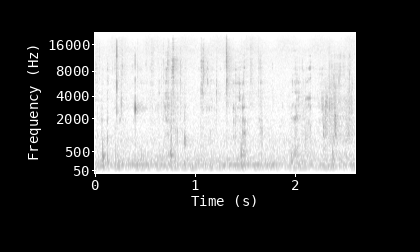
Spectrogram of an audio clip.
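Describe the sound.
Biting and chewing on something sticky: a run of crisp, irregular crunches and wet smacking clicks at a fairly low level, with no voices over them.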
